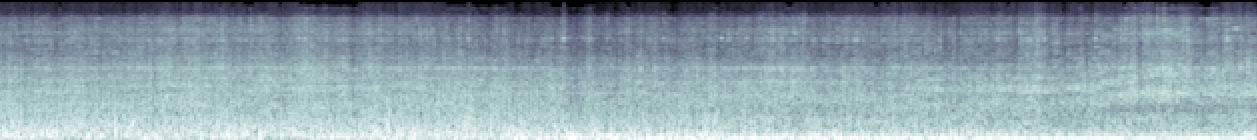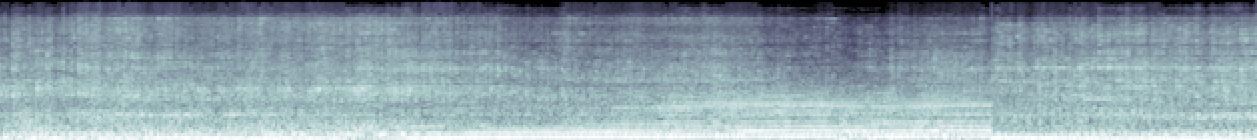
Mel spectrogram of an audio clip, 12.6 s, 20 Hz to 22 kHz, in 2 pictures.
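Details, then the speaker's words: Go-kart small engine revived after sitting about 3 years, carb cleaner sprayed in, somewhat dirty air filter: steady low drone climbing cleanly in pitch with no misses or knocks; runs and idles well, still needs tuning; normal running. "The motor definitely cleared itself out. It runs awesome now. It idles. It runs good."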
